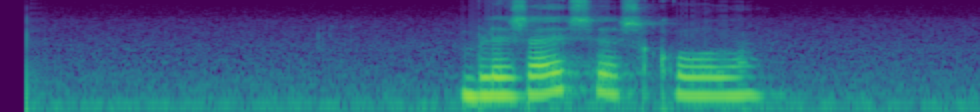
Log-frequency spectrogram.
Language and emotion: Russian, neutral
